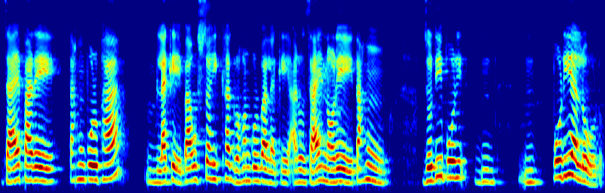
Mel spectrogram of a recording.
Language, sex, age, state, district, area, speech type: Assamese, female, 45-60, Assam, Barpeta, rural, spontaneous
